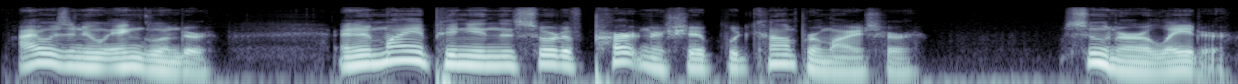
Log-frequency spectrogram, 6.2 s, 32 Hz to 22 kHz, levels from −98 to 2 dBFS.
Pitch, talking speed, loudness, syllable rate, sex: 125 Hz, 185 wpm, -17 LUFS, 6.3 syllables/s, male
